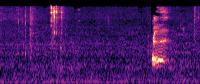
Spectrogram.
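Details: Person with hiccups being treated with sugar on the tongue, nearly gagging; hiccups reported gone afterwards.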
